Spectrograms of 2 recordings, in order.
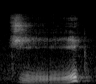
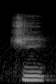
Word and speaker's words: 几: It's pronounced either a third tone ji, ji, or first tone ji, ji, with slightly different meanings.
